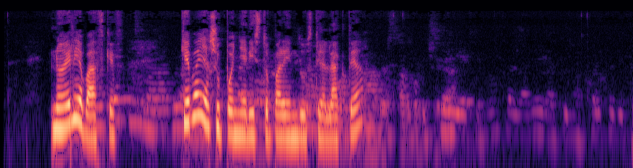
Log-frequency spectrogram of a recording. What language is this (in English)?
Galician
